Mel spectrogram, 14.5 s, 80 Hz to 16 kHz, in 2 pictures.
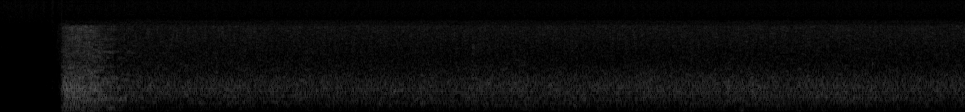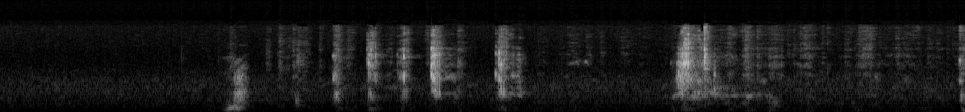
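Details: Two wild red foxes fight over food in a Suffolk field in January 2023, during the winter breeding season. After near silence, harsh rasping screams and chattering bursts erupt from about nine seconds, peaking in a loud screech near twelve seconds, over steady hiss.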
